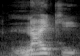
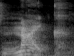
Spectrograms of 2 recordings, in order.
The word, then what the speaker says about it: Nike: It's not Nike, it's Nike. The E makes the I long.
